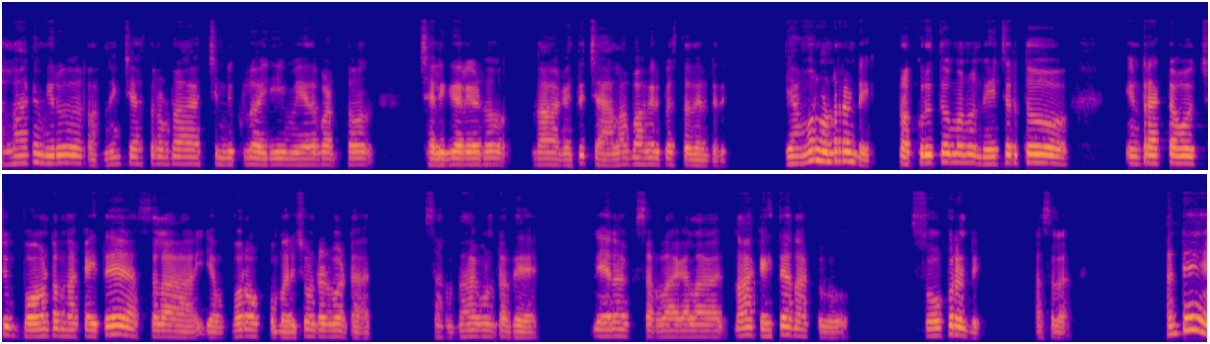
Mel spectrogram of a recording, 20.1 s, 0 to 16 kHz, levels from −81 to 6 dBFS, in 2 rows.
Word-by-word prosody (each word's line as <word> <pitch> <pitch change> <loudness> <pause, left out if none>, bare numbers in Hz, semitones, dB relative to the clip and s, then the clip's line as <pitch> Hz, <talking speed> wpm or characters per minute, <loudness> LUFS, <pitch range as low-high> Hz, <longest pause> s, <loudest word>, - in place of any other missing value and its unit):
అలాగ 160 +4 -4
మీరూ 165 +1 +2 0.2
రన్నింగ్ 130 +5 -9
చేస్తనప్పుడు, 155 0 -4
ఆ - - 0 0.2
చినుకులు 140 +1 -4
అయ్యి 135 +1 -2
మీద 130 0 -1
పడటం, 135 +1 -2 0.5
చలిగా 135 - +4
లేడం, 135 0 +2 0.4
నాకైతే 130 +2 -2
చాలా 120 +3 -2
బాగా 145 0 -1
అనిపిస్తదంటది. 125 -4 -3 0.6
ఎవ్వరుండరండి. 210 +1 +4 0.3
ప్రకృతితో 345 - +5
మనం 180 -1 +2
నేచర్‌తో 175 +3 +3 0.8
ఇంటరాక్టవ్వొచ్చు, 165 0 +3 0.2
బావుంటది. 150 +2 +3
నాకైతే 140 +5 +2 0.2
అస్సలా 135 -2 -1 0.4
ఎవ్వరొక్క 140 +4 -2
మనిషి 120 +4 -2
ఉండడుమాట. 135 -2 0 0.7
సరదాగుంటది. 130 0 -3 0.6
నే 145 - +2
నాకు 145 - -4
సరదాగలా 130 0 -1 0.3
నాకైతే 170 0 +2
నాకు 120 -4 -6 0.8
సూపరండి 160 +2 +2 0.5
అసల. - - -6 0.9
అంటే, 235 +10 +5
140 Hz, 105 wpm, -23 LUFS, 130-165 Hz, 0.9 s, ప్రకృతితో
